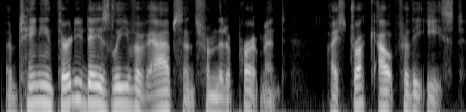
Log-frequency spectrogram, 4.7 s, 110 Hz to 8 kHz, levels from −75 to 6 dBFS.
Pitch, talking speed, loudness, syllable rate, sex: 110 Hz, 195 wpm, -19 LUFS, 5.6 syllables/s, male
